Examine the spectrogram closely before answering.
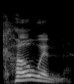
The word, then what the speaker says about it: Cohen: And it's pronounced Cohen. Okay? That's how you pronounce it.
